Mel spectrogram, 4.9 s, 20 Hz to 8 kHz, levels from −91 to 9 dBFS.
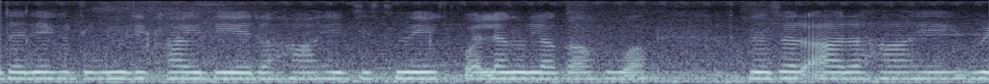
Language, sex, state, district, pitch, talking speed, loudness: Hindi, male, Madhya Pradesh, Dhar, 215 Hz, 155 wpm, -13 LUFS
